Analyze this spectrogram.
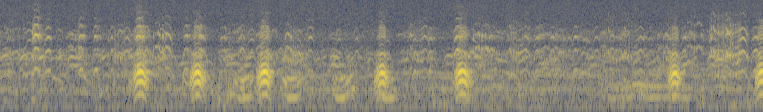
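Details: Low-intensity anxiety calls from a Western gull pair at the nest, heard close: loud, clipped, nasal yelps spaced irregularly every half second to second, over a continuous backdrop of softer chattering calls from other birds, probably terns.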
